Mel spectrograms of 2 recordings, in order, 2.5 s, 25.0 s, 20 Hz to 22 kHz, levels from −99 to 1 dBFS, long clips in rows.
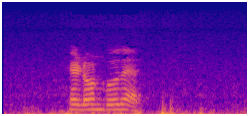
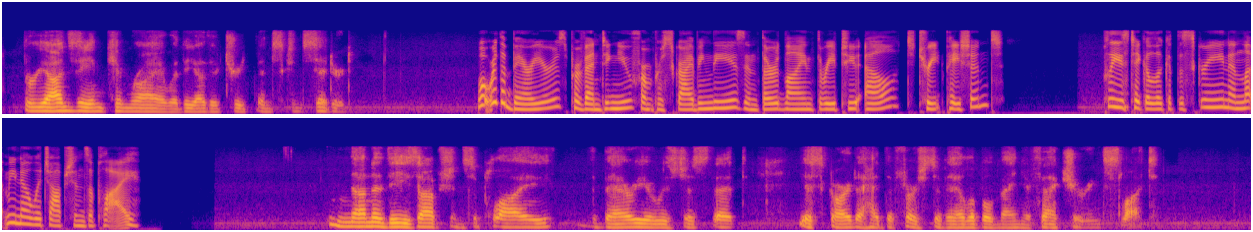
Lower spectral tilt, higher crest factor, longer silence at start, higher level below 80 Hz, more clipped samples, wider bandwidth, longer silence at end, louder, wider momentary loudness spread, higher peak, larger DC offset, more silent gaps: first, -7.5 dB/octave vs -5.5 dB/octave; about the same, 18 dB vs 20 dB; second, 0.05 s vs 0.25 s; first, -38 dBFS vs -64 dBFS; neither; second, 5.4 kHz vs 8 kHz; second, 0 s vs 0.95 s; second, -32 LUFS vs -23 LUFS; first, 23 LU vs 13 LU; second, -14 dBFS vs -2 dBFS; neither; neither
